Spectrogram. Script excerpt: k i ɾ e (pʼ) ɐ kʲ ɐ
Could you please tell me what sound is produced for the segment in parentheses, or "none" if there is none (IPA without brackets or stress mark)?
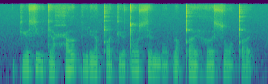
qʼ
